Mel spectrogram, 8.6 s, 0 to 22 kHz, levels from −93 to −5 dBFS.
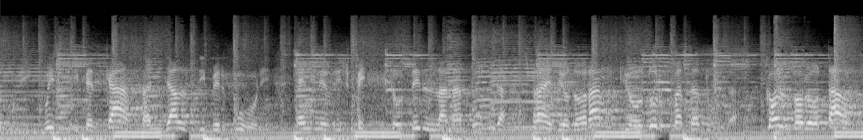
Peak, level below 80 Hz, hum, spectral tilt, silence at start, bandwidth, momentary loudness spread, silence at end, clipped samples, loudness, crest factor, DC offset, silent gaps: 0 dBFS; -26 dBFS; none; -6 dB/octave; 0 s; 14 kHz; 8 LU; 0 s; under 0.1%; -20 LUFS; 18 dB; under 0.1%; none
